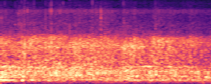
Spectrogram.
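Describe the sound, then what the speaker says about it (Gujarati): An audience at a divyang cricket tournament event in Unjha claps steadily and loudly to welcome dignitaries on stage, forming a dense, continuous wash of applause. "આપણે તાળીના ગડગડાટથી સ્વાગત કરીએ"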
